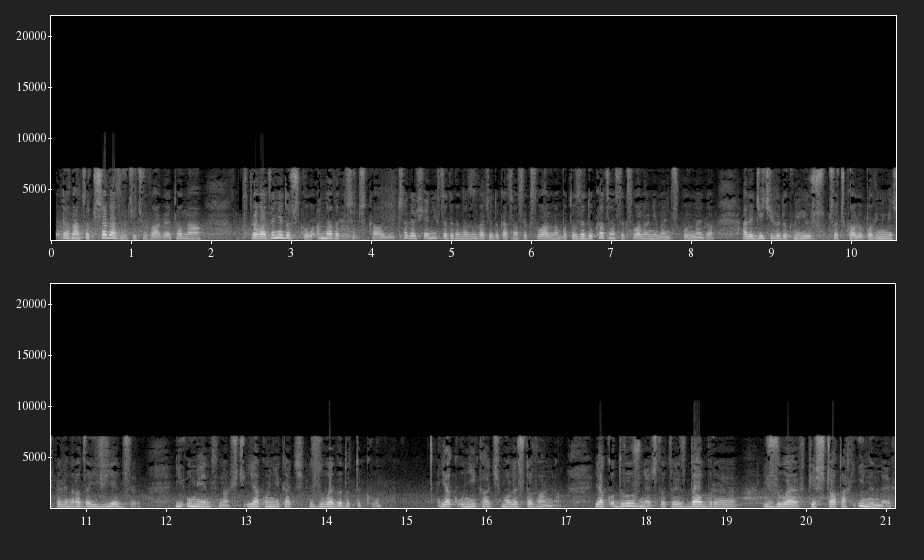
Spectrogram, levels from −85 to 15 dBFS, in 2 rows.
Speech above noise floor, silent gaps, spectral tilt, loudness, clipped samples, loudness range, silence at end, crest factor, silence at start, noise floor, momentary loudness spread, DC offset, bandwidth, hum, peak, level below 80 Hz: 22 dB; none; -5.5 dB/octave; -16 LUFS; under 0.1%; 5 LU; 0 s; 16 dB; 0.05 s; -38 dBFS; 13 LU; under 0.1%; 7.4 kHz; none; 0 dBFS; -58 dBFS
